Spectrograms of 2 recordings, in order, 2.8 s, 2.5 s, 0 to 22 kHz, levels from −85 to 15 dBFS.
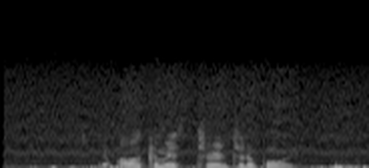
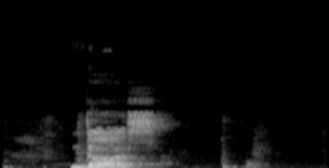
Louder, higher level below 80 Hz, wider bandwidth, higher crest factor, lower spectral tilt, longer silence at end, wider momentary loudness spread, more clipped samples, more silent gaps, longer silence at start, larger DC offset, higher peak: second, -31 LUFS vs -16 LUFS; first, -44 dBFS vs -62 dBFS; first, 14 kHz vs 9.4 kHz; about the same, 18 dB vs 18 dB; first, -7 dB/octave vs -4 dB/octave; second, 0 s vs 0.75 s; first, 18 LU vs 15 LU; neither; neither; second, 0.1 s vs 0.55 s; neither; second, -14 dBFS vs -2 dBFS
